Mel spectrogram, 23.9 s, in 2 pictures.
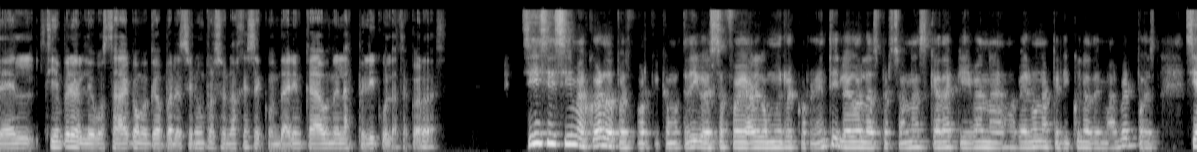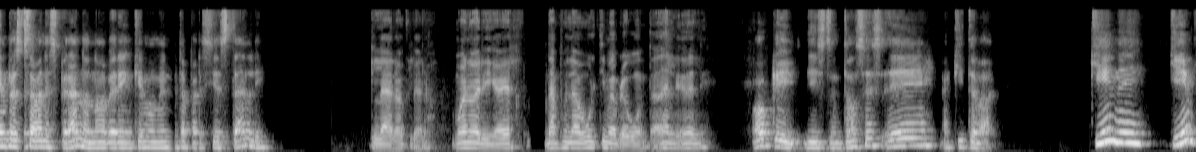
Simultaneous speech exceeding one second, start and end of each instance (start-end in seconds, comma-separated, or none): none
